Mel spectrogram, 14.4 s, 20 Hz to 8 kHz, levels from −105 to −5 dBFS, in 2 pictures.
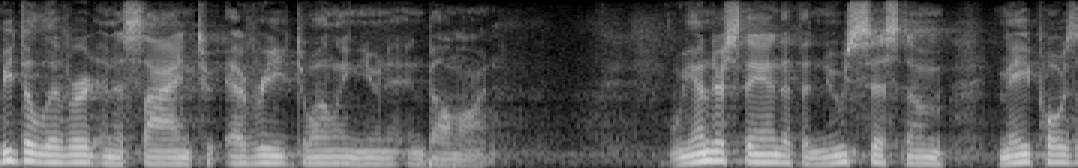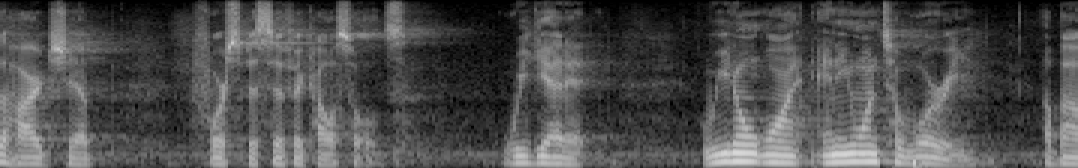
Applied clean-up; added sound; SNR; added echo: none; none; none; none.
